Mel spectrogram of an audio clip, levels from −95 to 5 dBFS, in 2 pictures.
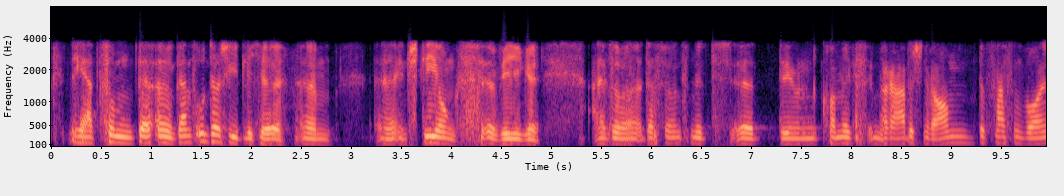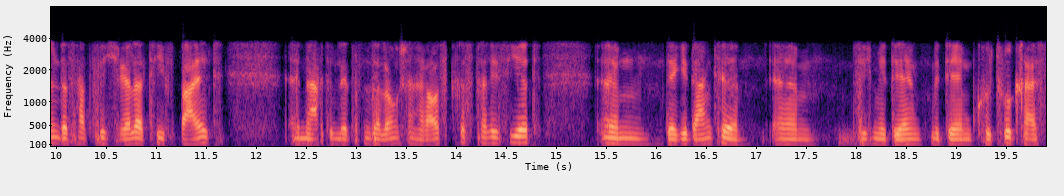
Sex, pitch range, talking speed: male, 100-115 Hz, 125 wpm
